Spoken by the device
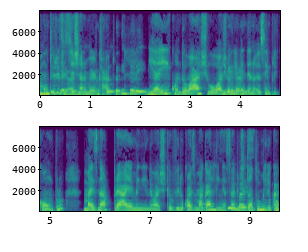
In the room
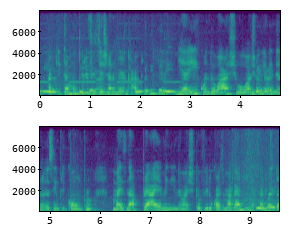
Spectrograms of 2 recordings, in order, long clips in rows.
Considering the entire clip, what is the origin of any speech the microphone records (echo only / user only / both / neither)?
echo only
